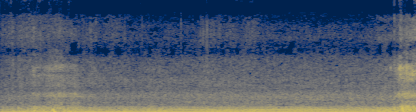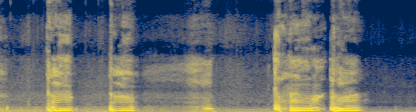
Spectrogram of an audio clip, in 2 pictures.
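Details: Recurring cough: a steady engine hum, then a short run of about five harsh coughs and throat-clears in quick clusters.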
